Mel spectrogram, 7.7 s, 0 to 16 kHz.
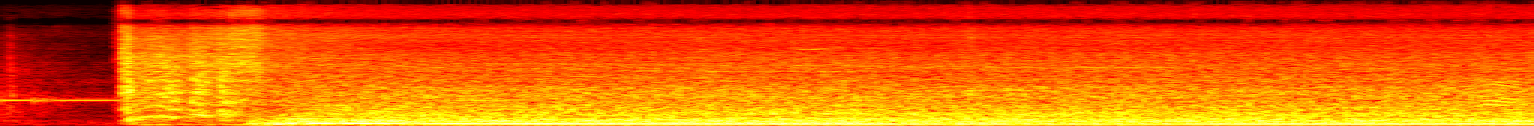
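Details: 2003 GMC 5.3 V8 on its first start after an exhaust manifold leak repair: broken manifold bolts and a new gasket, the original tapping worst when cold. A short crank, then it catches at once into a smooth, even idle with a steady low rumble and no tapping.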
